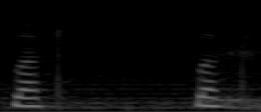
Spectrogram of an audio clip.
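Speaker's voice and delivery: quietest possible, barely audible whisper. Retelling how dad gave directions on the interstate, in the quietest voice possible. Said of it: "in the quietest voice he could".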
